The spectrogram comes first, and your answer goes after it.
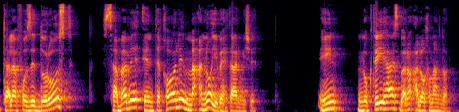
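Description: A male Quran teacher talks through a point with care, stopping to give examples. His voice is a little high and gravelly. The recording has a roomy echo. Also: darkish tone. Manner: thoughtful, explains patiently with examples. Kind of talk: explanatory religious lesson.

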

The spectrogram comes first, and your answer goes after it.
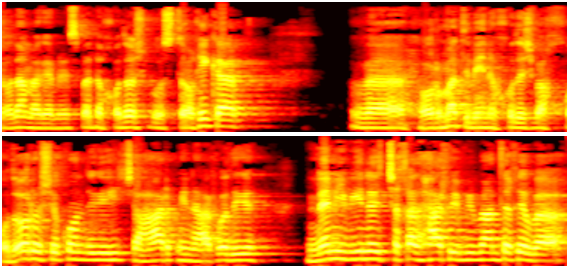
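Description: A man delivers a religious lecture in a gravelly, fairly high voice. He keeps putting rhetorical questions to his listeners. The room around him is echoey. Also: dark tone. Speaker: religious teacher.

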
